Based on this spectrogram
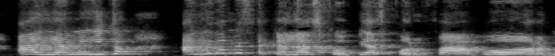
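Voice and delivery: mock girly pleading for favors; wheedling office girl. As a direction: coax a coworker in a baby voice. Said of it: "la que te habla".

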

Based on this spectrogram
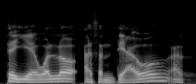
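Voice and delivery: normal talking voice

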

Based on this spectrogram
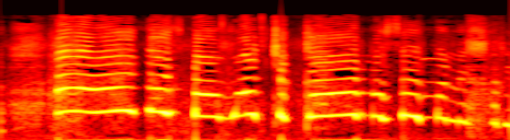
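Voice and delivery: high, loud panicked shriek; screaming friends. Retold or imitated. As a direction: shriek like terrified drunk girls in the car. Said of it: "por tanto grito".

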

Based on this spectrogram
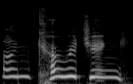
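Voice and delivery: put-on very high, slow little-child voice; tiny voice. Three-year-old James answers his dad through tears, tiny-voiced. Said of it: "said in a tiny voice".

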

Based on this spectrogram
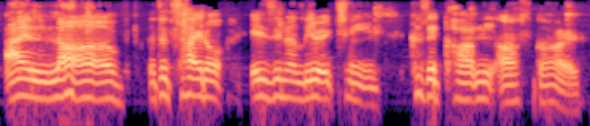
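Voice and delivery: loud, excited gushing; excited fan raving. Real, not acted. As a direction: burst out with enthusiasm. Gushes over the song.

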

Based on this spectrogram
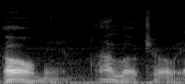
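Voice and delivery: ordinary delivery

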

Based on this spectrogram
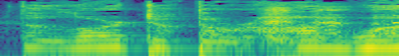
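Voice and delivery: high, loud hammed-up accusation; mother blaming the surviving son, hammed up; mock bitter mother. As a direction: cry it out at the wrong son. Voicing grieving mother.

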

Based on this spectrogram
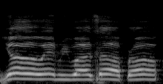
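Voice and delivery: high-pitched, over-enthused mock yell; screaming greeting. Greeting the store clerk on coming in, mock screaming. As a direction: holler it like an over-excited bro. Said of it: "He's not coming in screaming".

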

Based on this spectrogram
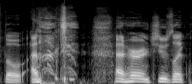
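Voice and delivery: usual speaking voice

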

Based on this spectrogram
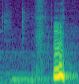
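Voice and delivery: quick, loud burst of laughter; sudden short laugh. Real, not acted. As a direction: let out one brief, loud chuckle. Laughs after "they died laughing.

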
